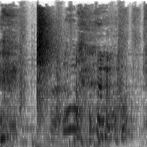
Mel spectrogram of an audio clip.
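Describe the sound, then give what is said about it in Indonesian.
A single sharp, loud high-five hand slap cracks out, followed by people talking and chuckling over the rest of the moment. “itu suara tos iya.”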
